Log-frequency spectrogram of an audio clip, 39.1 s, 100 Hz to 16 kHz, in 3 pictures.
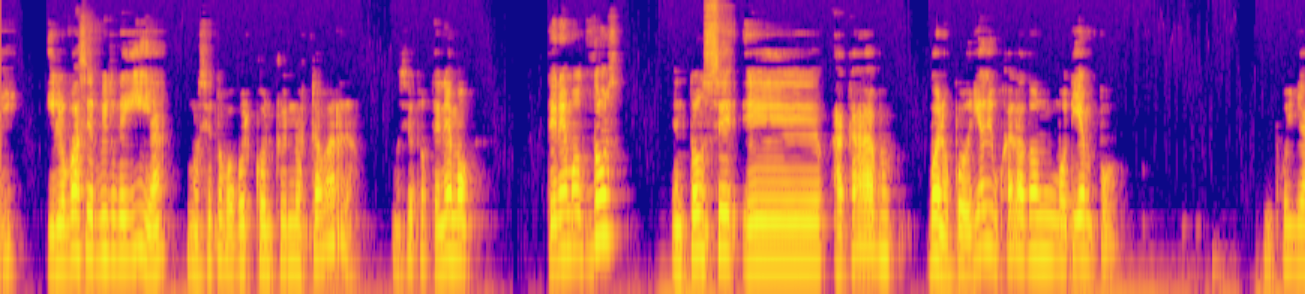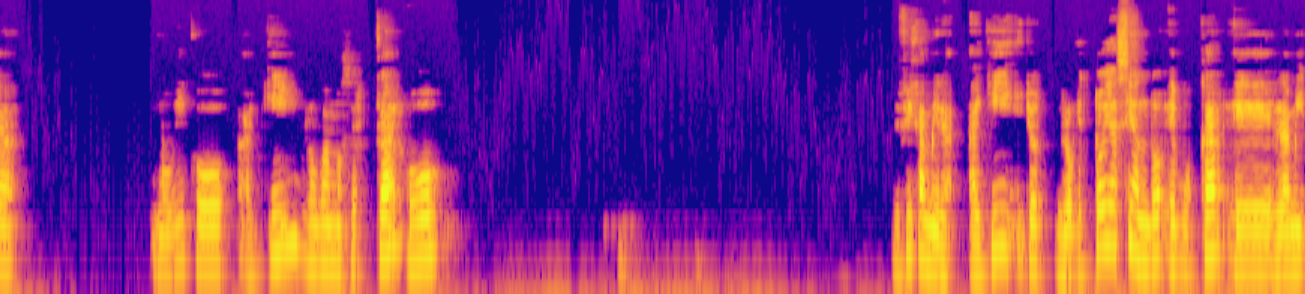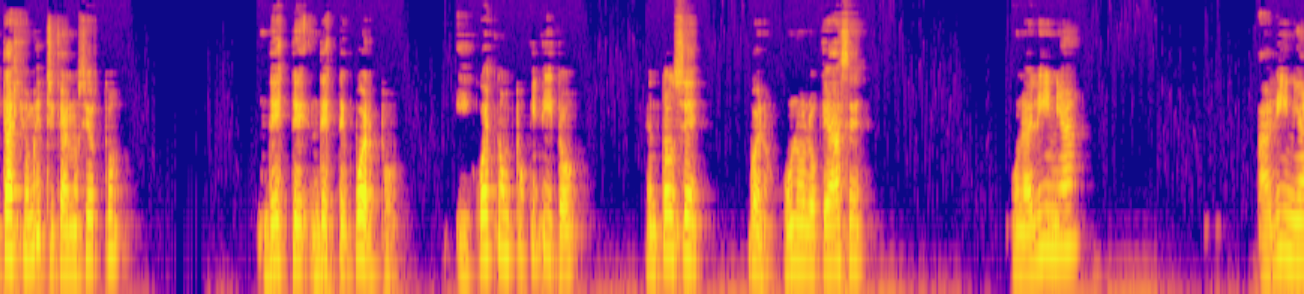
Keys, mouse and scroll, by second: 0.3 click.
